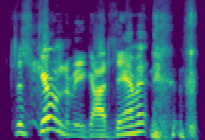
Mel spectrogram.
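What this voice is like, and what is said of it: Imitates another person's voice. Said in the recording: “my impression of you”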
